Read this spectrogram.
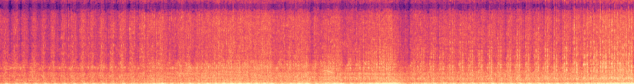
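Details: CUCV squarebody Chevy diesel restarted after the engine blew and holed the oil pan: deep, uneven connecting-rod knocking pounds through a rough idle as the engine runs with a broken rod.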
